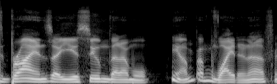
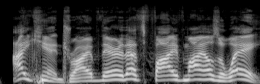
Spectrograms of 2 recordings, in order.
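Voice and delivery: whiny client impression; 4 semitones higher than usual. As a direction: complain in a put-on character voice. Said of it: "How come you talk like that?".

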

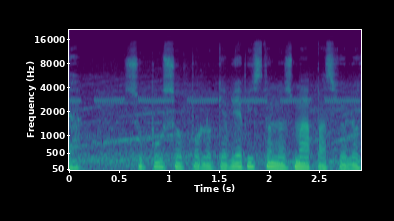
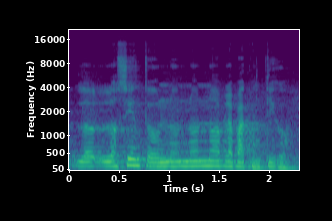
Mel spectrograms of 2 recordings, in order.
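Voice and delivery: nervous stammer; 5 semitones higher than usual. Acted.

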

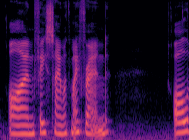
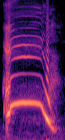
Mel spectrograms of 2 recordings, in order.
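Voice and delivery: high, loud "oh" of horror; sudden shrieked groan of embarrassment; mortified wail; 10 dB louder than usual. Real, not acted. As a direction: cry out, pitch shooting up. Mortified cry at the bong story.

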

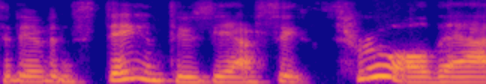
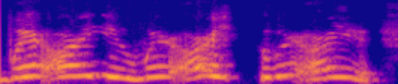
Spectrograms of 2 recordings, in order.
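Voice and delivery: worried calling; 8 semitones higher than usual. Retold or imitated. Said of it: "I kept calling and going".

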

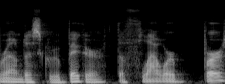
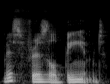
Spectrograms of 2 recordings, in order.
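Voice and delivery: ordinary delivery, nothing marked

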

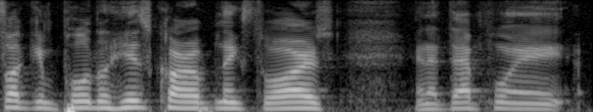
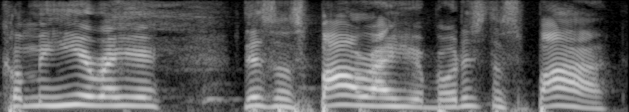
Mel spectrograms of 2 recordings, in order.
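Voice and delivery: insistent urging; 5 semitones higher, 6 dB louder than usual. Retold or imitated. Drunk man urging them inside.

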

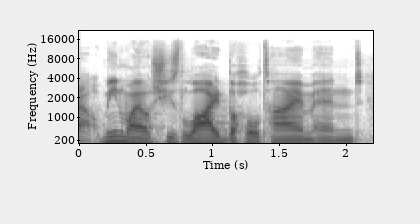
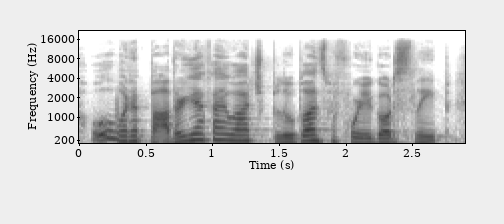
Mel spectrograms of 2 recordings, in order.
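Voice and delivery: put-on quick, higher, louder Minnesota accent, cheery; Minnesota nice accent; 6 semitones higher, 5 dB louder, faster than usual. Nice Midwestern husband asking about Blue Bloods, in a higher, chirpy Minnesota accent. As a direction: chirp it in a sing-song Minnesota lilt. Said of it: "He is Minnesota nice".

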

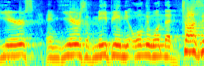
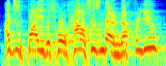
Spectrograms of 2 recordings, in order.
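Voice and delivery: higher and louder, furious at being asked; angry outburst; 6 semitones higher, 4 dB louder, faster than usual. Acted. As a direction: let the anger burst out. Husband's angry outburst in argument.

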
